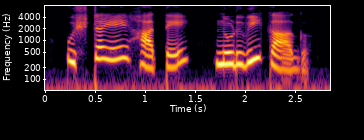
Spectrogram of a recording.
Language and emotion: Marathi, neutral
